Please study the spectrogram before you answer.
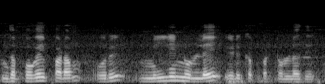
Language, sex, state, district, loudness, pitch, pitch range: Tamil, male, Tamil Nadu, Nilgiris, -17 LUFS, 145 Hz, 135-150 Hz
